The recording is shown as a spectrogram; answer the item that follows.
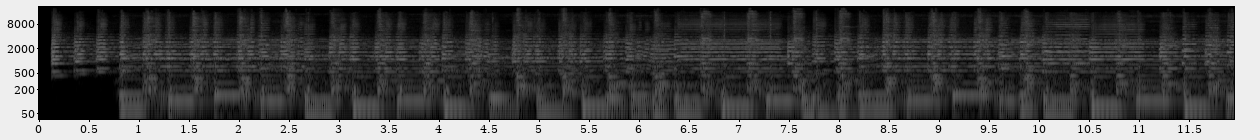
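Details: Upbeat swing-style music with brass and a steady driving bass fills the whole stretch, with no animal sounds.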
